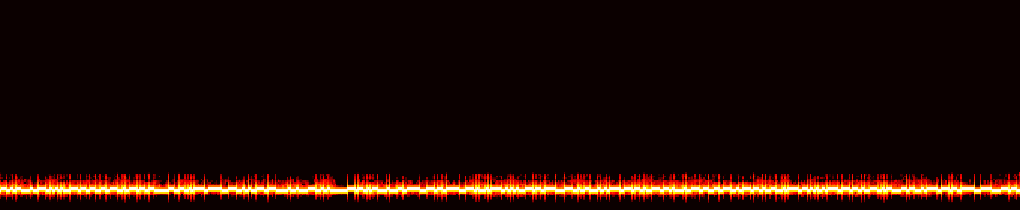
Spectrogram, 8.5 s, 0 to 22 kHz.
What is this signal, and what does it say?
RTTY, about 45.45 baud. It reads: BAY IN VIETNAM, BUT THEY ONCE AGAIN WERE ABLE TO
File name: fsk170 / battleshipnj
